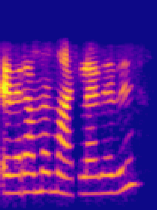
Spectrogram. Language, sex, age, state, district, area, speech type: Telugu, female, 18-30, Telangana, Nalgonda, rural, conversation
